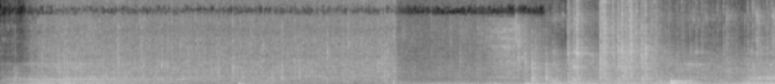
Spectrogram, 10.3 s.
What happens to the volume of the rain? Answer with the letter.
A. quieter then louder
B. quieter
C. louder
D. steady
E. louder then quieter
D.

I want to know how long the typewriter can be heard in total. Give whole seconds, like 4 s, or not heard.
4 s.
